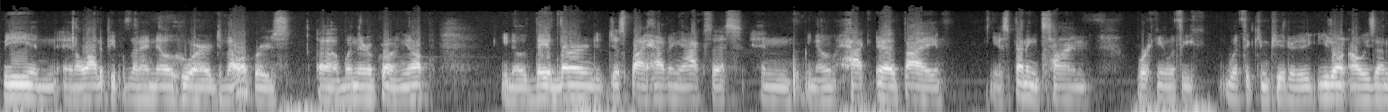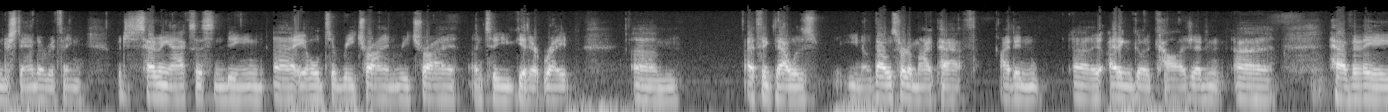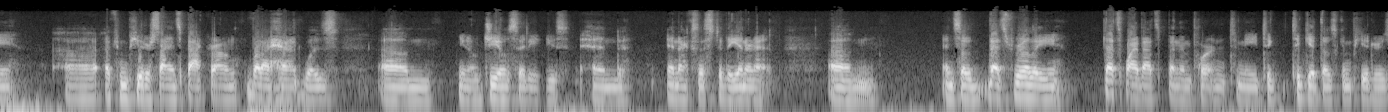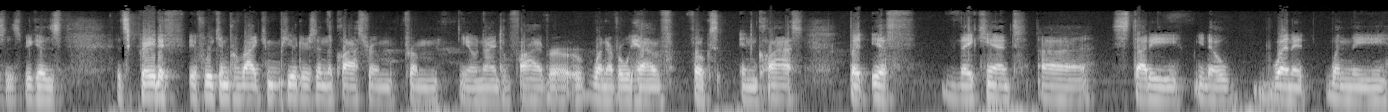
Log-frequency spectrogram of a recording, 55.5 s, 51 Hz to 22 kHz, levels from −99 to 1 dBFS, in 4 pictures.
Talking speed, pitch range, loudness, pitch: 185 wpm, 100-110 Hz, -19 LUFS, 105 Hz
